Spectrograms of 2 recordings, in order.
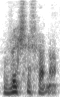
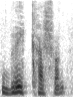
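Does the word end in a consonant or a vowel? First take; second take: vowel; consonant. First: The word ends with a final a vowel. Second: The word ends on the consonant n. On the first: "সংস্কৃতে বলতে গেলে বৃক্ষাসনা" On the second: "Bangla better বৃক্ষাসন"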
